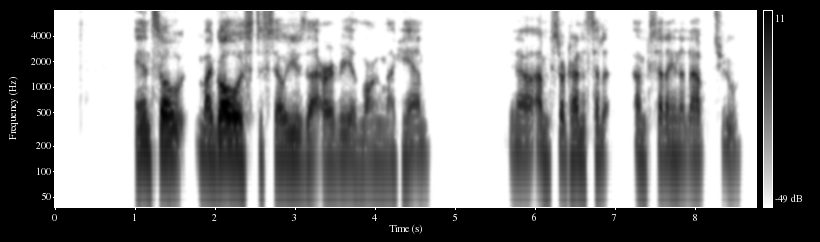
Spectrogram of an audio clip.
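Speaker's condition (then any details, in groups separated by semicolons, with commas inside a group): ALS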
